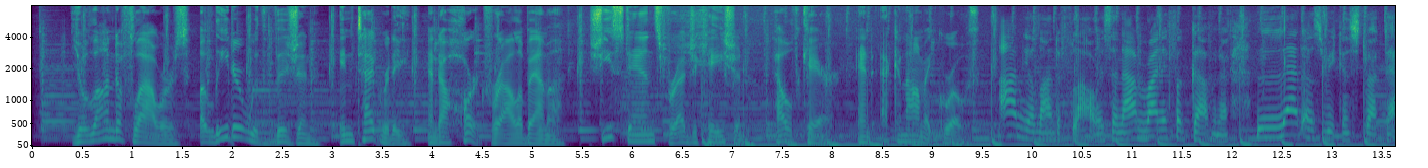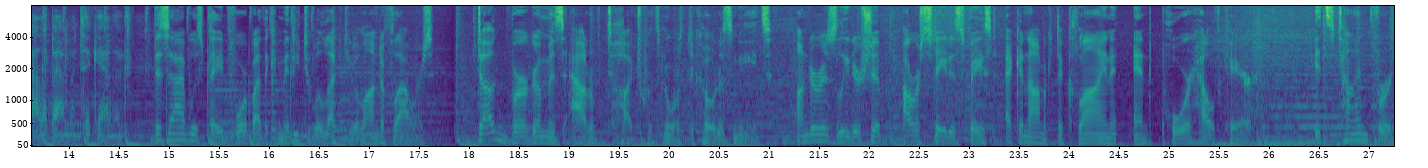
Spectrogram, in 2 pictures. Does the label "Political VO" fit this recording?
Yes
